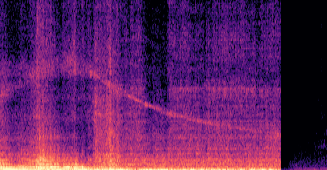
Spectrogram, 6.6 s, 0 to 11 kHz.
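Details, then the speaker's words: 1983 Peterbilt 359 diesel after Jake brake electrical checks, warmed up; heavy rumble with rapid barking chop about three per second as it slows; Jake brake solenoids now working normally. "now we have Jake brakes"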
